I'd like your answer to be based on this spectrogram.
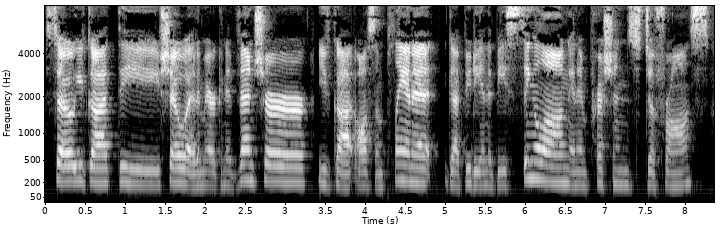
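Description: A woman co-hosting a casual talk show, explaining things in a brisk, friendly way. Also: medium pitch, a bit bright. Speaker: podcast co-host. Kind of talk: casual chat.

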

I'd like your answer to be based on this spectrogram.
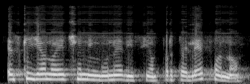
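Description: A woman with a warm, mellow voice on a phone call, polite and earnest. She speaks a touch high, taking things at face value. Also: steady tone, fast talker, slightly rough. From Mexico. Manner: polite, earnest, growing impatient. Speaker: prank call target, aspiring actress. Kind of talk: phone conversation.

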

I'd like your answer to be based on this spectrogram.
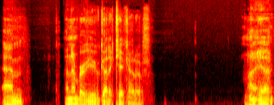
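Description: A man's voice: sits low, big pitch swings, takes it slowly, darkish tone. A man hosting a talk show, chatting casually and reading listener mail aloud in a self-deprecating, chatty way. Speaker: podcast host.

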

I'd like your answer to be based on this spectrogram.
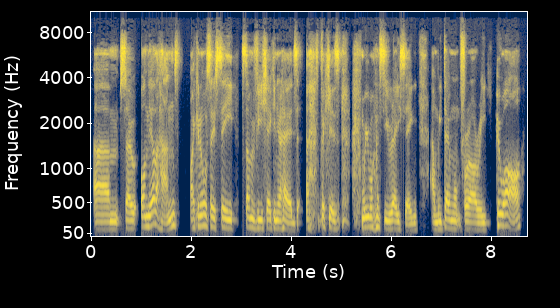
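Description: Brief: a relaxed male co-host, halting, on a dry close mic. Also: mid-range voice, dry recording. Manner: relaxed, hesitant, full of restarts. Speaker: podcast co-host. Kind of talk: casual chat.

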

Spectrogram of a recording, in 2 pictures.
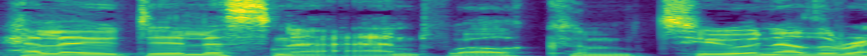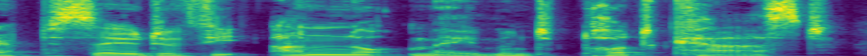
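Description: Deep-voiced man hosting with lively intonation. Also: over music. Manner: measured, polished delivery with lively intonation. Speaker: podcast host and coach. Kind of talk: podcast interview hosting.

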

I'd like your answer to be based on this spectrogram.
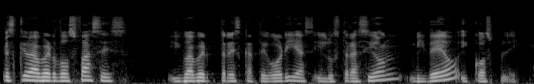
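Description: A man's voice: a little high, moderate pace, darkish tone, no echo. A man with a Mexican accent co-hosting a podcast, reading gaming news in a rambling, casual way. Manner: rambling, restarts explanations. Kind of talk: casual chat.

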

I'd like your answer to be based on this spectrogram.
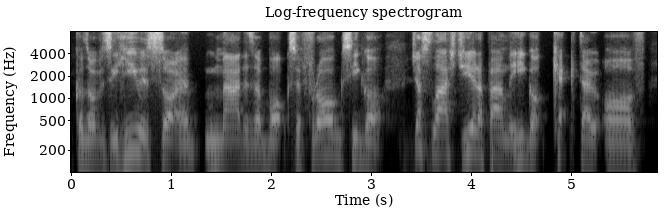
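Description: A man's voice: mid-range voice, moderate pace, fairly bright tone, no echo. A man, co-hosting a casual football chat, rambling and laughing often. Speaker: podcast co-host.

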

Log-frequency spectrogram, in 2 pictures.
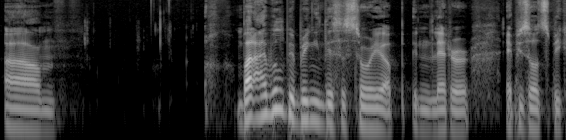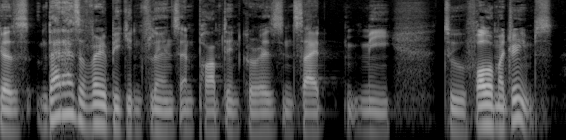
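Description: A man, hosting his own podcast in an earnest, halting way with many fillers. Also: on the low side, darkish tone. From Nepal. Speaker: podcast host. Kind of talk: solo podcast monologue.

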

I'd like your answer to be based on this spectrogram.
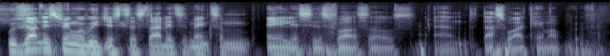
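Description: A man's voice: low-pitched, expressive, fast, pushed and bright. A young man with a London accent, chatting casually as a podcast guest in a teasing, slangy way.

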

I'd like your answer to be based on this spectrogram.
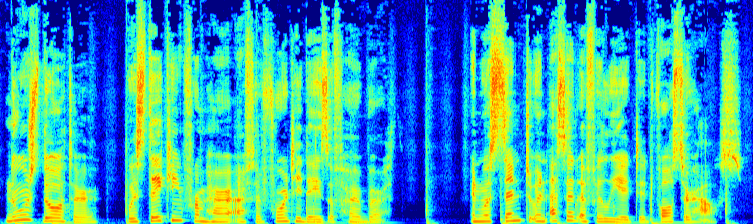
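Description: A woman giving measured, scripted documentary narration as the podcast's narrator. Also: mid-range voice, no room sound. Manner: measured, even storytelling.

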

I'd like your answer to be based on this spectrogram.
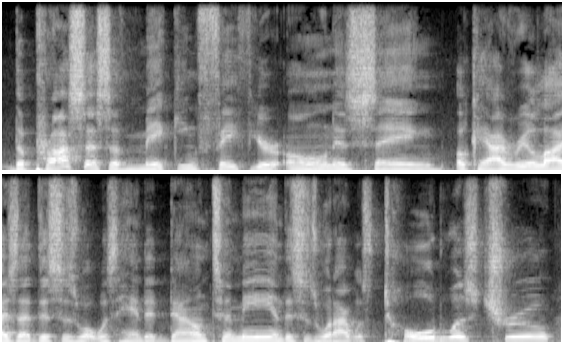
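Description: A man talking in an earnest, animated, casual way about faith on a podcast. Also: a little high, normal speed, hardly any pauses. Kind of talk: casual conversation.

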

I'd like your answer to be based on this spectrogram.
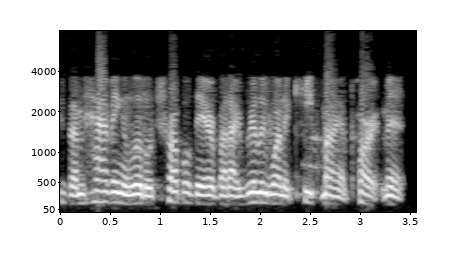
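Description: A middle-aged woman calling in to a radio advice show over the phone, speaking hesitantly with many pauses and ums. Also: low-pitched, steady tone. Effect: heard over a phone line on a radio show. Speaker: caller to a call-in advice show. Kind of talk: phone-in call. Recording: tinny phone line.

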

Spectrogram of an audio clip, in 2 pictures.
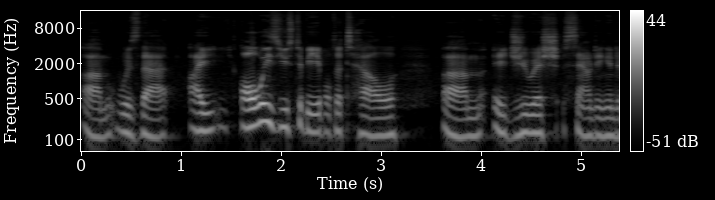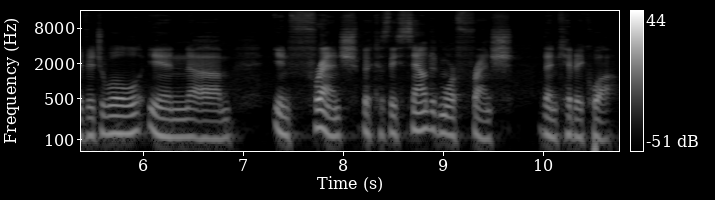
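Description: Montreal guy hosting a podcast, slow-ish, lots of ums. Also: medium pitch. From Montreal, Canada. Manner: measured, hesitant with ums. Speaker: podcast host. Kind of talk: casual chat.

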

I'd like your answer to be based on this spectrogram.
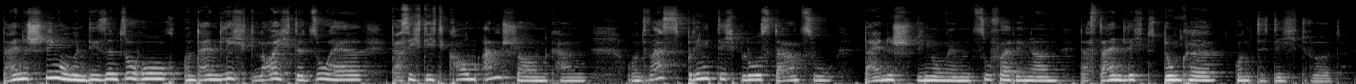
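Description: A woman's voice: mid-range voice, slow, dark tone, close to an everyday voice. A woman voicing a small, eager, wondering little soul in a storybook reading, talking with a touch of impatience. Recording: roomy echo.

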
